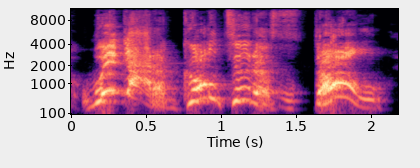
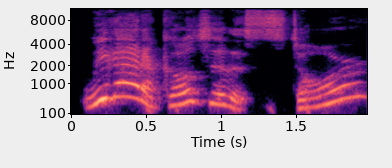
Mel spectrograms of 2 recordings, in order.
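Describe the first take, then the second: First: It sounds confident, like Kim's line. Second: It sounds dim and confused, like a dumb blonde.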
